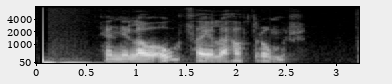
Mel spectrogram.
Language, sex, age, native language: Icelandic, male, 50-59, Icelandic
